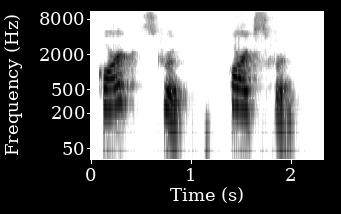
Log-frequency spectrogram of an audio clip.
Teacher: debemos Elevar la entonación en la primer sílaba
